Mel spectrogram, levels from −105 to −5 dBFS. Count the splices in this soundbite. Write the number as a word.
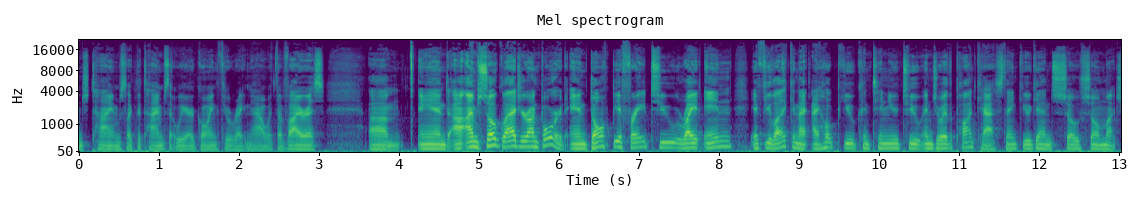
zero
